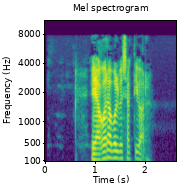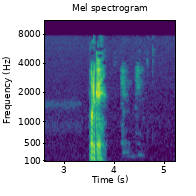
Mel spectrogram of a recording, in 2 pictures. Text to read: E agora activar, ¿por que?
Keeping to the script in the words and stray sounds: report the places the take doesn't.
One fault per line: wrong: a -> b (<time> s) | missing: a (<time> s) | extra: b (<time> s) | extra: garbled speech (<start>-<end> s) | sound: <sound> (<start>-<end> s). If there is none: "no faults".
extra: vólvese (1.4 s)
